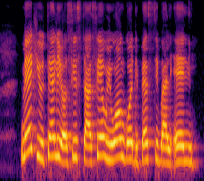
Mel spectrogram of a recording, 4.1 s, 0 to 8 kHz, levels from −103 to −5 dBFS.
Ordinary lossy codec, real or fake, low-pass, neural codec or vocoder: none; real; none; none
